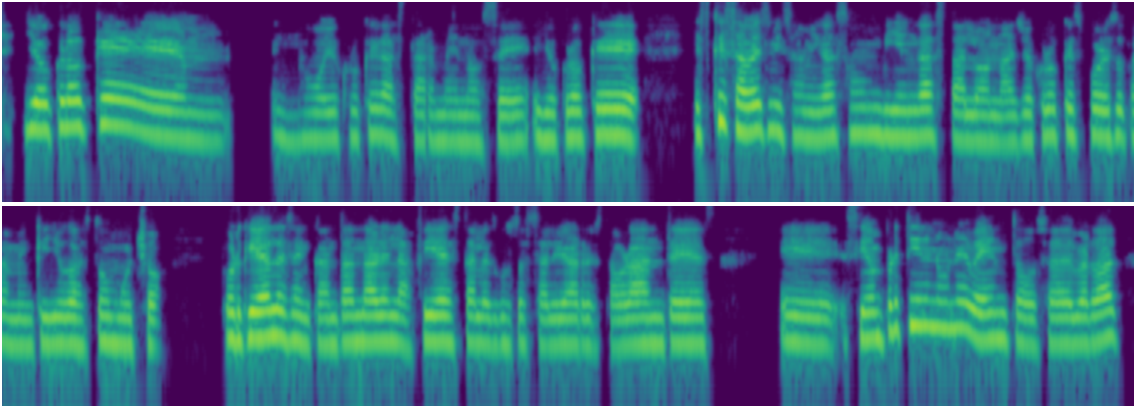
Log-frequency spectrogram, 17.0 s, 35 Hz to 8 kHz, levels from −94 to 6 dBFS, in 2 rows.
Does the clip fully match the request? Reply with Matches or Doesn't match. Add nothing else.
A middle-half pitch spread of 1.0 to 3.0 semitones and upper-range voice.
Matches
